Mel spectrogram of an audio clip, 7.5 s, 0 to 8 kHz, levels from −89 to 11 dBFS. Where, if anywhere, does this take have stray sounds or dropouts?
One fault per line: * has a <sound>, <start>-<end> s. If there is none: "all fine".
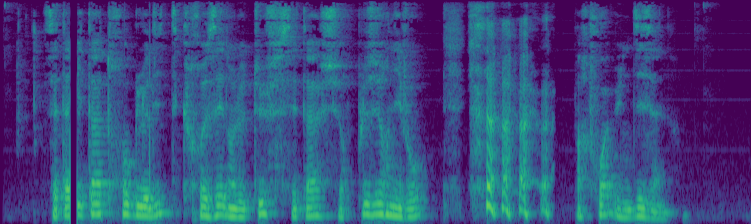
* has a dropout, 0.7-0.8 s
* has a laugh, 4.4-5.6 s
